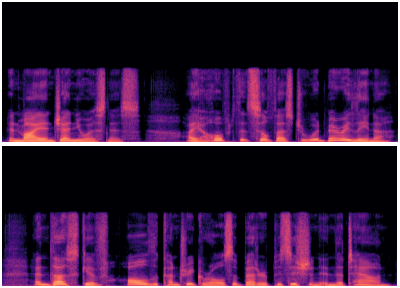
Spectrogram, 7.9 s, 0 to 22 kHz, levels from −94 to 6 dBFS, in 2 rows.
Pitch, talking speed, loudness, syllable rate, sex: 200 Hz, 175 wpm, -20 LUFS, 5.1 syllables/s, female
